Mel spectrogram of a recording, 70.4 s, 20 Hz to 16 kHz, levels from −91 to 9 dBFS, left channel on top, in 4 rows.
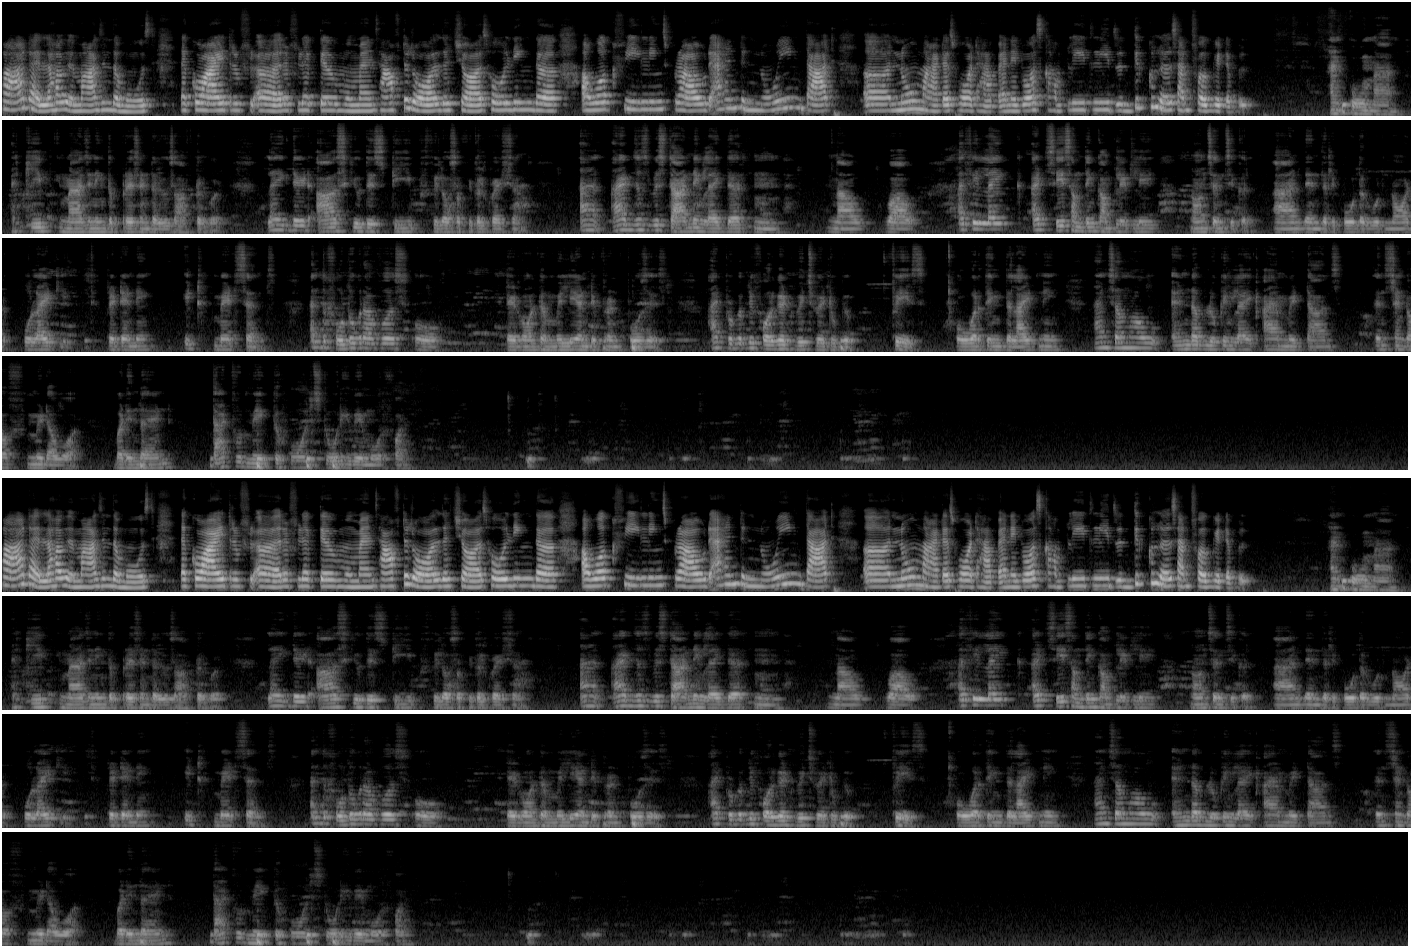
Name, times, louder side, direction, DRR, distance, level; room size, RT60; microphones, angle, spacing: voice 1, 0.0-10.3 10.8-15.6, right 2 dB, 25° right, 0.6 m, -27 dB
voice 2, 16.6-24.2 24.8-27.5 27.9-37.2 37.5-38.6 39.1-45.9 46.4-46.7 47.0-48.5 48.9-51.9 52.2-53.8 54.2-55.0 55.4-58.0 59.4-59.6 60.1-60.3 61.3-61.4 62.3-62.6 63.3-64.2, equal, 45° left, 0.9 m, -38 dB
5.4 x 4.3 x 4.9 m
head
